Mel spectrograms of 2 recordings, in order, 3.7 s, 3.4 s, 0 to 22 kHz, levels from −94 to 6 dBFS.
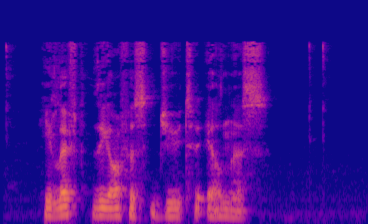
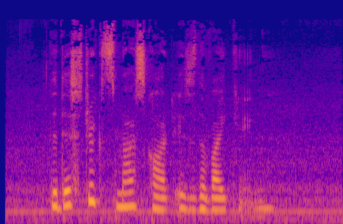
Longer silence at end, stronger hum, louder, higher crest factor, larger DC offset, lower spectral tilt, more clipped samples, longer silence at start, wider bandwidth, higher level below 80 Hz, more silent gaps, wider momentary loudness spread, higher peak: first, 1 s vs 0 s; neither; second, -36 LUFS vs -24 LUFS; first, 22 dB vs 16 dB; neither; about the same, -4.5 dB/octave vs -5 dB/octave; neither; first, 0.45 s vs 0.05 s; second, 11.5 kHz vs 16 kHz; second, -58 dBFS vs -50 dBFS; neither; second, 17 LU vs 20 LU; second, -16 dBFS vs -8 dBFS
